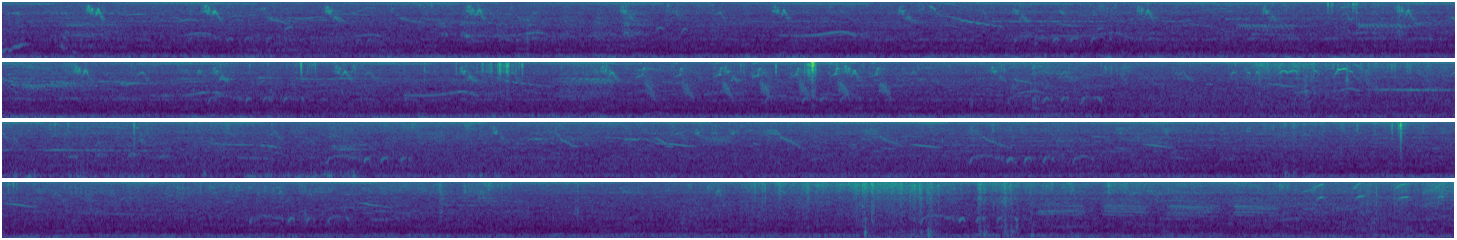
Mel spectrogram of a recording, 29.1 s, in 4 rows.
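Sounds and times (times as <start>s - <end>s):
low rumble: 0.0s - 13.0s, 20.2s - 29.0s
faint high-pitched hum: 0.0s - 29.0s
small birds chirping: 0.0s - 29.0s.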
